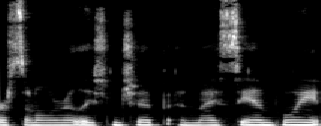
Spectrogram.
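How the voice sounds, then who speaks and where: A woman's dark, mellow tone in a dry, close sound without echo. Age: 30s. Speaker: podcast host. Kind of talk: solo monologue. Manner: hesitant, many fillers.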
